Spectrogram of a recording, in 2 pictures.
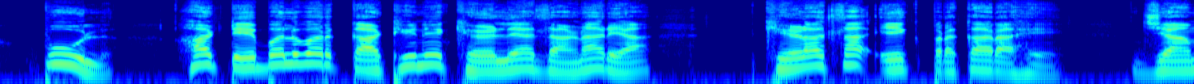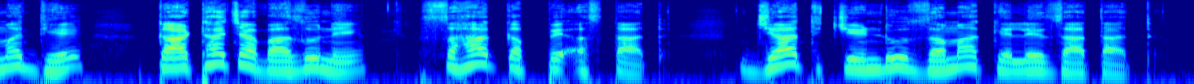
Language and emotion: Marathi, neutral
